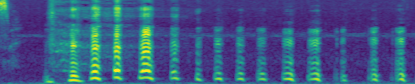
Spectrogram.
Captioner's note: laughs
